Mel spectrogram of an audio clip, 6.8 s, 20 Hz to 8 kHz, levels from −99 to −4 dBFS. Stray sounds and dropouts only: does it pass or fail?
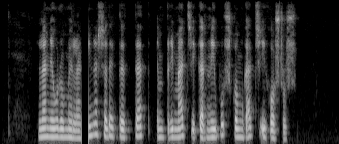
fail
